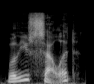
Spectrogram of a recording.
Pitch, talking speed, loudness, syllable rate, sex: 140 Hz, 255 wpm, -19 LUFS, 5.6 syllables/s, male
